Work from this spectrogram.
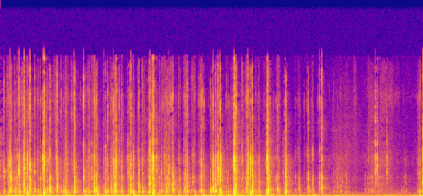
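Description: A compact pastel green plastic keyboard with round keycaps and a hollow body, under green light, is typed on with fingertips. The result is a fast, uneven run of short, dry, clacky key presses, each with a hollow low thump and a brief bright click that stop almost at once, easing slightly in the last second.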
